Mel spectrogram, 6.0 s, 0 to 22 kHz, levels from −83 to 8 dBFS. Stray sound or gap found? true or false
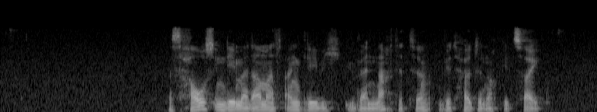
false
